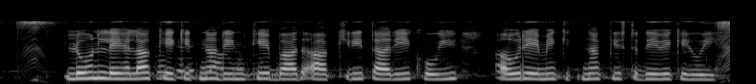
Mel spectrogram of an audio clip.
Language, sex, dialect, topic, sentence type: Bhojpuri, female, Western, banking, question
